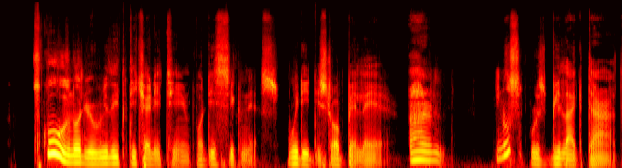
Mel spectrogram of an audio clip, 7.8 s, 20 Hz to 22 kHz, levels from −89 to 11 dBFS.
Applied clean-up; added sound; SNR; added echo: neural mask model DeepFilterNet 3.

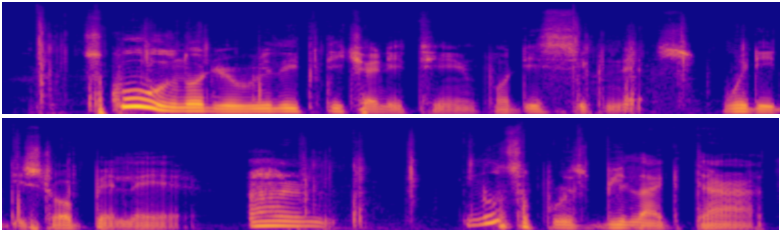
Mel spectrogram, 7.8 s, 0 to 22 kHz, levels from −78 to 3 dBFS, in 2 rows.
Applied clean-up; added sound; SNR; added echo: neural mask model RNNoise.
